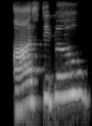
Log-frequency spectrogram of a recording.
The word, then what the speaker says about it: OSDBU: It's OSDBU. Is that how that's pronounced? – That's how it's pronounced.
